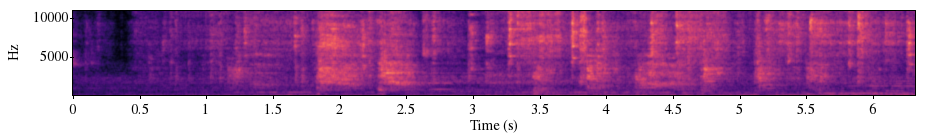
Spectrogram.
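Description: Footsteps clang on metal grating and stairs.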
